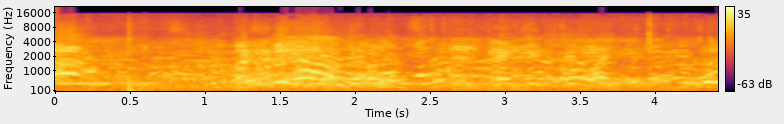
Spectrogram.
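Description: Several voices shouting and calling over one another, continuously, as open play goes on in a rugby match.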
